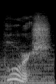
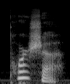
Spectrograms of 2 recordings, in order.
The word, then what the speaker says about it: Porsche: Bought himself that Porsche. Jillionaire and I were beside ourselves. Really? That's not how it's pronounced. It's Porsche. It's a German word.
